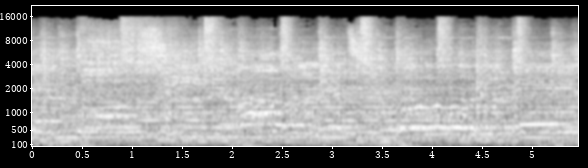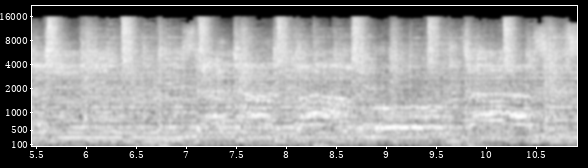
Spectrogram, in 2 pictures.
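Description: Live acoustic rock band playing: two strummed acoustic guitars, a second guitar and a drum kit keeping a steady beat with cymbal hits about twice a second, with male voices singing over it.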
